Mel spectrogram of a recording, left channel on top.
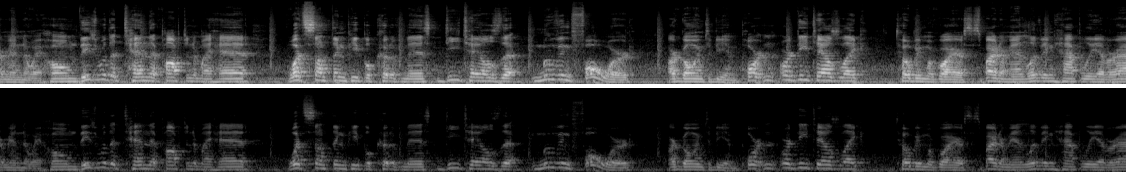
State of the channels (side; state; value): right; quieter; 17.9 dB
